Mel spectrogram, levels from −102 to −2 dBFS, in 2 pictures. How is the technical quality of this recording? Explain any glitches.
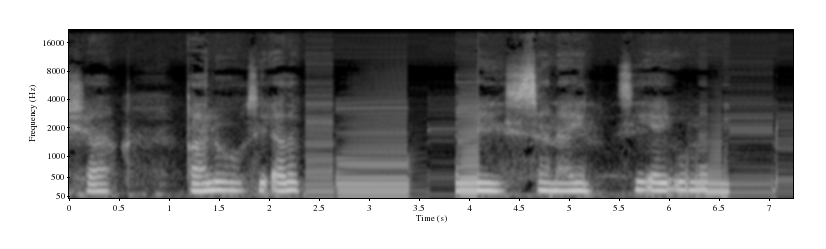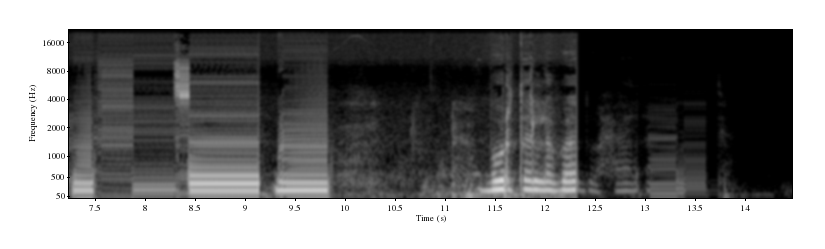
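The recording has two kinds of glitch: repeated stretches of robotic buzzing and a dropout that runs to the end.

Robotic sound from repeated short buffers occurs from 2.39 to 4.09 s (right after "si adag"), 6.28 to 9.14 s (after "si ay u"), 9.40 to 9.88 s, and 13.05 to 13.75 s. The likely cause is audio arriving too slowly, so the playback keeps looping the last fragment instead of playing new material. Essentially all of the sound in these spans is repeated. The loop imposes a steady 50 Hz buzz, which fits a fragment of about 20 ms, and turns the speech into a stiff, metallic drone that only loosely tracks its shape.

An audio dropout to a faint residue begins abruptly at 12.30 s and lasts to the end of the clip. The likely cause is the wanted signal being lost while the path after the break stayed open. Only a faint trace of the sound remains, roughly 30 dB below its normal level, and the robotic buzz from 13.05 to 13.75 s falls within this weakened stretch.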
